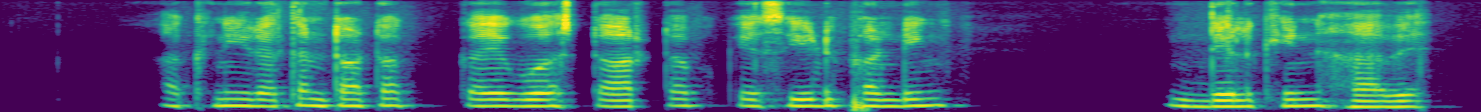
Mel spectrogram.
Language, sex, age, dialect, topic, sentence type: Magahi, male, 18-24, Western, banking, statement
